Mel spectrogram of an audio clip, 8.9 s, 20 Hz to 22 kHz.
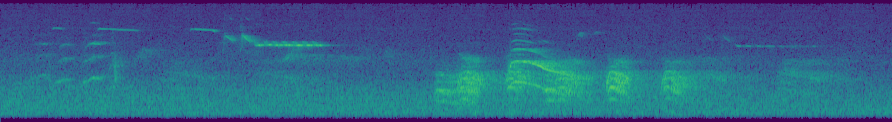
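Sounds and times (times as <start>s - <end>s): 
carrion crow Corvus corone giving harsh hoarse caws: 4.4s - 7.2s, 7.8s - 8.4s.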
